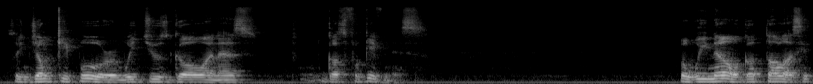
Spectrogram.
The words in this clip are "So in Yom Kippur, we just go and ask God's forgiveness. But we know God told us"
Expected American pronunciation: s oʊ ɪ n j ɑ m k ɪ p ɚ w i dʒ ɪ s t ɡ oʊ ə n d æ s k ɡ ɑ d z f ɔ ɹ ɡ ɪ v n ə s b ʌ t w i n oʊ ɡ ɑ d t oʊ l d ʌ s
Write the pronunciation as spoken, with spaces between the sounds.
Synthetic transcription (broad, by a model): s oʊ ɪ n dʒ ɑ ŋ k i p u w i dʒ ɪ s ɡ oʊ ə n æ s ɡ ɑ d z f ɔ ɹ ɡ ɪ v n ə s b ʌ t w i n oʊ ɡ ɑ d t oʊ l ʌ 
